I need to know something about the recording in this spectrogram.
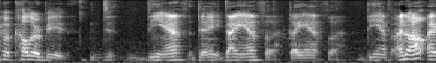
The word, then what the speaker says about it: Diantha: boo-boos but we did good we did good diantha diantha right diantha that's how it's pronounced fire crystal fire crystals I do need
